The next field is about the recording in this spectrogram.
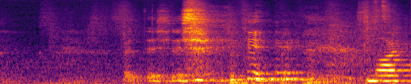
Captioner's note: laughter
